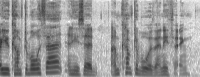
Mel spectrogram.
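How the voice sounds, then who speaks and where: A woman's fairly low-pitched voice at a very fast pace. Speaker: podcast co-host, improv teacher. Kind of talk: casual chat. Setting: outdoors in a redwood grove. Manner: loud.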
